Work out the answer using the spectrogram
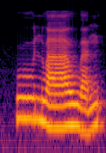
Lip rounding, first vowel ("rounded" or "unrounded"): rounded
